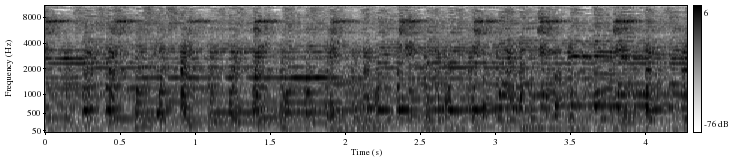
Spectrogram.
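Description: Live band music with no singing: a barrel hand drum plays a quick, steady rhythm under a melodic instrumental line.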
